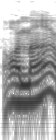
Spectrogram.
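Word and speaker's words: Ihmir: Did I pronounce his first name right? Is that Imar or Amir? Amir Smith Morissette? Amir, I think it is, yeah.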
